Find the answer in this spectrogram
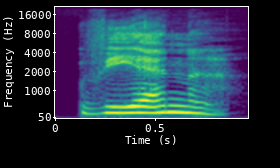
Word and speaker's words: Vienna: Jadi kalau kita baca ya ini sama aja nih mau Inggrisnya Inggris Amerika ataupun Inggris British dua-duanya sama aja. V N ya ini masih saya pisah-pisah dulu. V N E. Oke sekarang kita sambung Vien.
